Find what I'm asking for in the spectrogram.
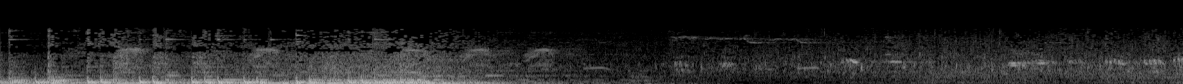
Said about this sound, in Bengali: এক ঝাঁক সারস পাখি জল খেতে নেমেছে। বগুলা পাখিরা এখানেই ঘোরাফেরা করছে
